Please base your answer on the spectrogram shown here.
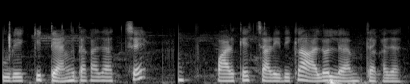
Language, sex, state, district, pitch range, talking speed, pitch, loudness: Bengali, female, West Bengal, North 24 Parganas, 160-195 Hz, 175 wpm, 175 Hz, -18 LUFS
